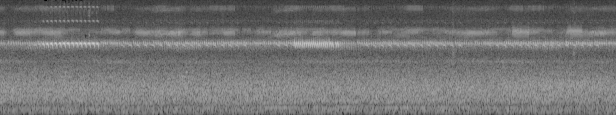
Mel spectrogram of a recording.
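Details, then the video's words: Crickets at night chirping in a dense, steady chorus: a continuous high trill with a faster pulsing layer above it. Two louder, sharper bursts of trilling stand out near the start and again around the middle. "Soothing Cricket Sounds"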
